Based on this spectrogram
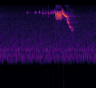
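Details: Blue-black grassquit in the wild giving one song phrase: a few faint high ticks speed up into a rapid series, then burst into a loud, very high buzzy note that slides sharply downward.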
